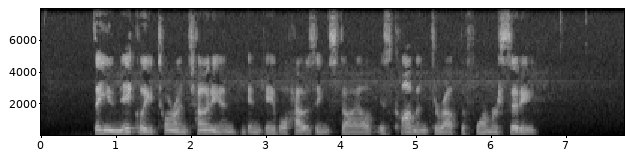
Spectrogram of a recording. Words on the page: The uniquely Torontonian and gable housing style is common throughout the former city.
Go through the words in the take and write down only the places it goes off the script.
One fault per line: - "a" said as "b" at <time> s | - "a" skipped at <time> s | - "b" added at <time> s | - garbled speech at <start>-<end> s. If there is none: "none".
none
